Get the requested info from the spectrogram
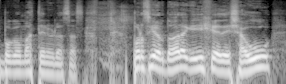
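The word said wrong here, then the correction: Jabu: es de Jabú. – De Jabú, claro, sí, sí, sí De unicornio. Sí, lo dije, lo pronuncié mal, discúlpenme.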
